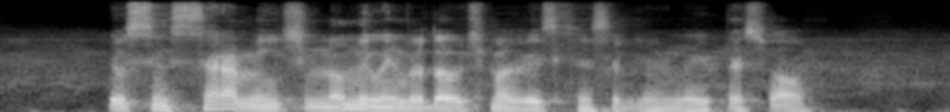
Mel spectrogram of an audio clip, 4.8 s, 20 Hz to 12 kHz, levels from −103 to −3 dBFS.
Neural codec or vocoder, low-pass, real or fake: codec, 44.1 kHz, 2.6 kbps, DAC; 10.8 kHz; fake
